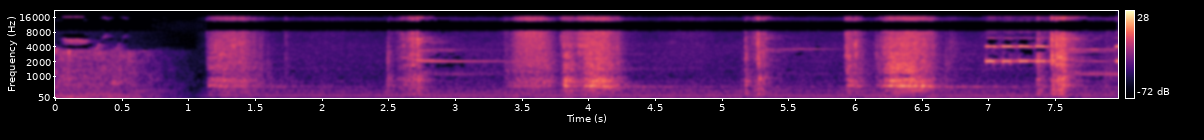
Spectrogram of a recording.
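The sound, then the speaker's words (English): A metal spatula scrapes repeatedly across a metal baking pan in a kitchen, lifting freshly baked ginger snaps off in short, rasping strokes with brief clinks, fairly loud against a steady low hum, with no talking. “the sound it makes when she moves freshly baked ginger snaps from their metal baking pan onto”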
